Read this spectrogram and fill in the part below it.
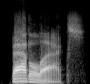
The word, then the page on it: battleaxe: American English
